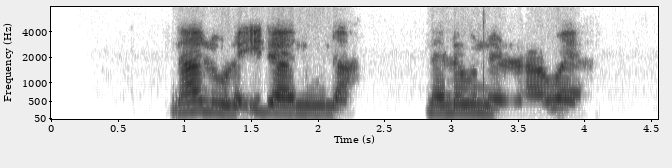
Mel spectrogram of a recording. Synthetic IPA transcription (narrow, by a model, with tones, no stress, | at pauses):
naː˦luː˨ɽa˨ʔɪ˦daː˨nuː˦naː˦ | na˦la˦wnɐ˨nɽaː˨wɐ˦jaː˨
